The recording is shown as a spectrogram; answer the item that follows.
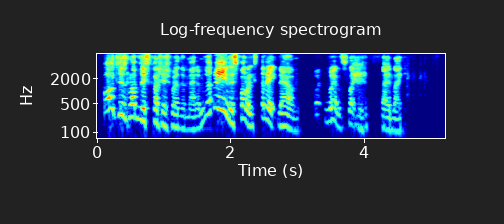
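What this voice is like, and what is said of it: Scottish-style character impression. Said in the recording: “That's my William Wallace impression.”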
